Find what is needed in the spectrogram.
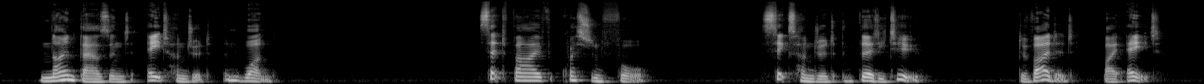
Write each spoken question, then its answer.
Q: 632 divided by 8.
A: 79.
